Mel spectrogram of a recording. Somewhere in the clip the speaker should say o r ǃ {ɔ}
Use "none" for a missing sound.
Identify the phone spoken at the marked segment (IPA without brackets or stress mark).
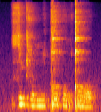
ɔ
